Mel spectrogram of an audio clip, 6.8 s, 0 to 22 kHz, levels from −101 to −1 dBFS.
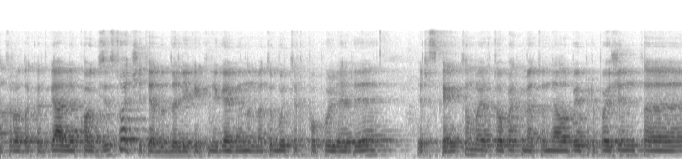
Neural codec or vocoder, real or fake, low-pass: none; real; 9.9 kHz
